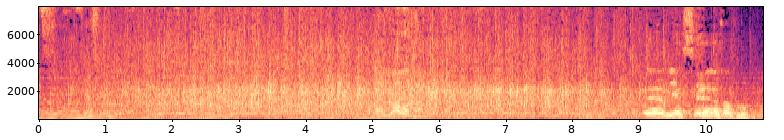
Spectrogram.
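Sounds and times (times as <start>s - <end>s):
audience clapping: 0.0s - 10.8s
speech: 9.1s - 10.8s.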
